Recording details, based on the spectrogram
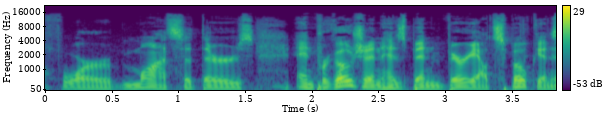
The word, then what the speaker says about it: Prigozhin: Prigozhin. – Prigozhin.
